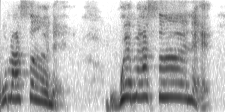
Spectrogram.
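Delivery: put-on shrill, brash, loud hollering mother voice. Retelling a scene, imitating a mother loudly calling for her son. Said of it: "Had his mama come in all loud".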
